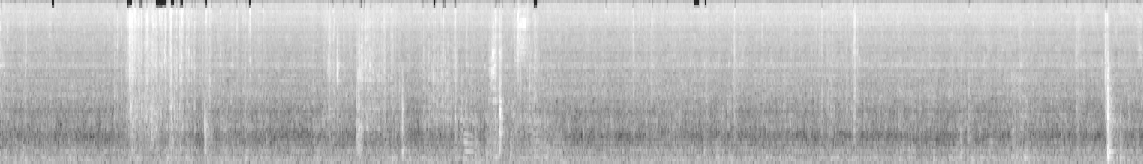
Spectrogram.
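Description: Mixture for a pineapple upside-down cake stirred around a frying pan, giving a faint steady scraping and soft sizzle, with a few louder clinks of the utensil against the pan.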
